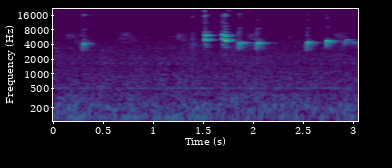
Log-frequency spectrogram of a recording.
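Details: Common Iora giving brief, bright high-pitched chirps, spaced singly and in small pairs, over a quiet background hum.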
